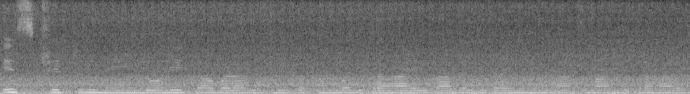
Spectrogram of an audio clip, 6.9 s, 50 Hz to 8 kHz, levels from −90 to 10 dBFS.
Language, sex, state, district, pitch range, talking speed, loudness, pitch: Hindi, female, Uttar Pradesh, Hamirpur, 205-220 Hz, 175 wpm, -17 LUFS, 210 Hz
